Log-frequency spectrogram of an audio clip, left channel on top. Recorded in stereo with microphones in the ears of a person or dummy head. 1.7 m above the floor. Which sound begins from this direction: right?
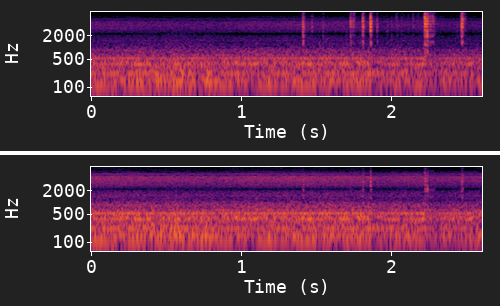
A machine running, at 0.0 s.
